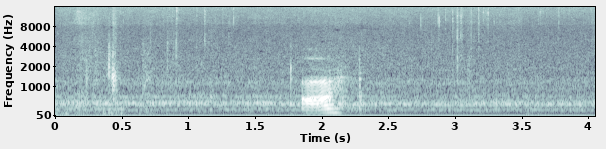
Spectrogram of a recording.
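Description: Faint, steady buzzing hum of a wild honey bee colony stirred up at its nest in a rock cavity while it is being smoked for honey harvesting. A man's short 'oh' sounds about two seconds in.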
